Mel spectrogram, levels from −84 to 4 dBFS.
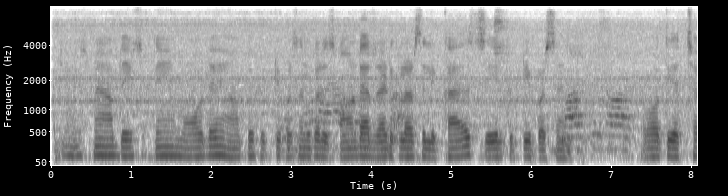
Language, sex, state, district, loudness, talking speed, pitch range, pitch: Hindi, male, Uttar Pradesh, Jyotiba Phule Nagar, -29 LUFS, 195 wpm, 110-125 Hz, 115 Hz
